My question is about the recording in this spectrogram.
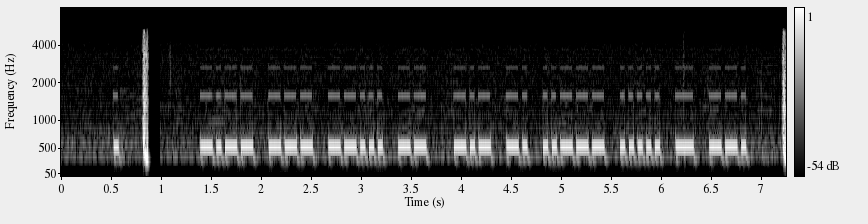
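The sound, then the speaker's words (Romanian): A telephone sounds, sending out rapid bursts of electronic tones grouped into short repeating clusters, fairly steady and clear, with a couple of sharp clicks near the start and end and no talking. “Secunde că sună un telefon, te-a pic.”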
